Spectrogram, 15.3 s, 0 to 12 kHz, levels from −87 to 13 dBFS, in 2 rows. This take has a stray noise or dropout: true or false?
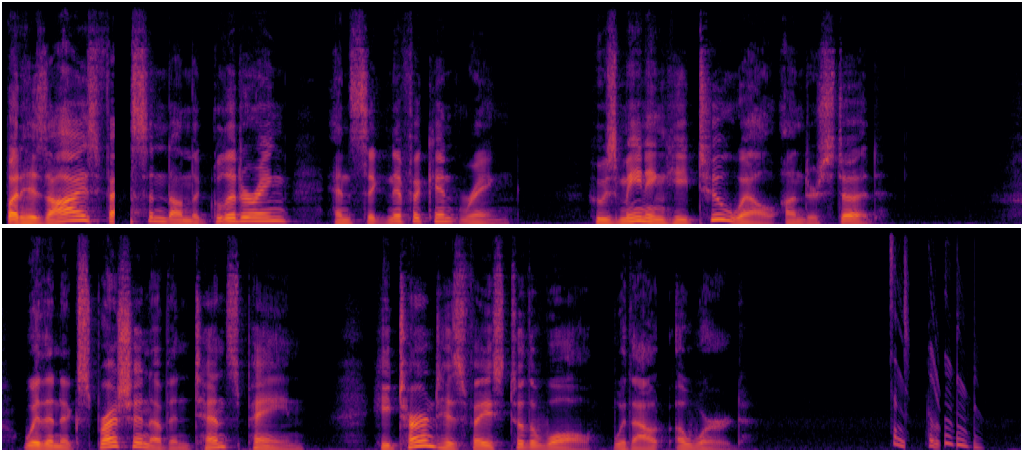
true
